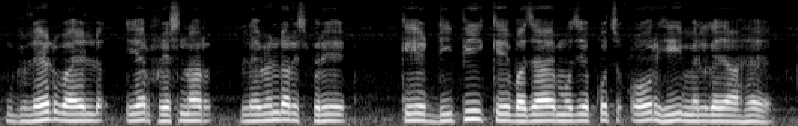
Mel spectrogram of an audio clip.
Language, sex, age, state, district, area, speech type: Hindi, male, 30-45, Rajasthan, Karauli, rural, read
